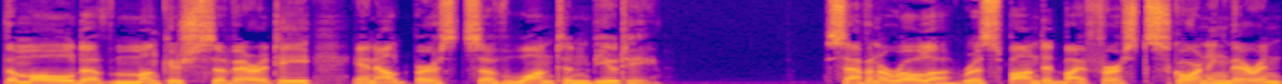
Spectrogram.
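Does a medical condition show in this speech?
No.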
